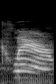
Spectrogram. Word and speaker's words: Claire: Remember, it's no coincidence that Claire rhymes with care.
